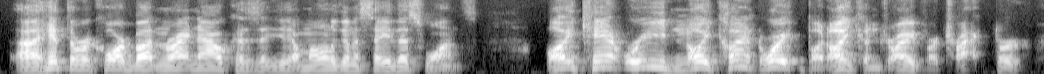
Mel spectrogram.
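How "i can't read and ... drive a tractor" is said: accent from Norfolk. Asked about accents, the speaker shows off a Norfolk accent. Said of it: "My best Norfolk accent".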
